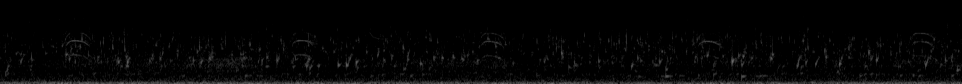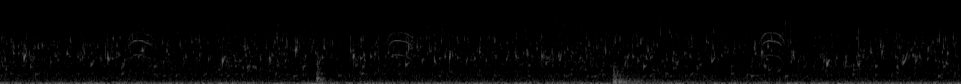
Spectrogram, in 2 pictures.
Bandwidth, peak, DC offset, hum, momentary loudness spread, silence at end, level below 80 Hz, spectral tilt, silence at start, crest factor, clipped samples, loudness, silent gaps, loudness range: 16.5 kHz; -32 dBFS; under 0.1%; none; 4 LU; 0 s; -56 dBFS; -3.5 dB/octave; 0 s; 18 dB; under 0.1%; -54 LUFS; none; 1 LU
